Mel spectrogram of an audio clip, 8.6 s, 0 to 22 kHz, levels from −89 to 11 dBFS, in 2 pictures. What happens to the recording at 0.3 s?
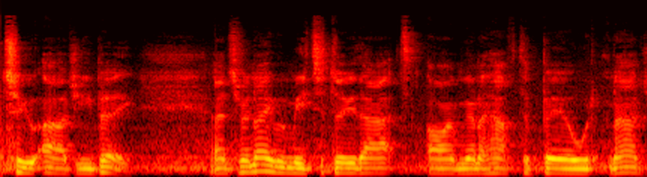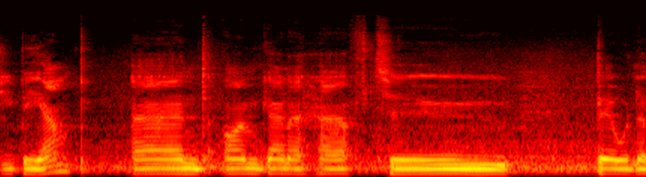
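Nothing goes wrong at 0.3 s; the audio plays through that moment intact, with no dropout, click, distortion or other fault.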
